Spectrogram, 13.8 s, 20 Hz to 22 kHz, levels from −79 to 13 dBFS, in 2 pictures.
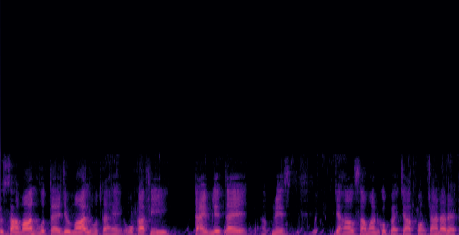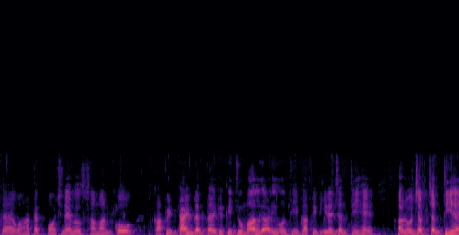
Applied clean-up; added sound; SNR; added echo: neural separator model SepFormer DNS4.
